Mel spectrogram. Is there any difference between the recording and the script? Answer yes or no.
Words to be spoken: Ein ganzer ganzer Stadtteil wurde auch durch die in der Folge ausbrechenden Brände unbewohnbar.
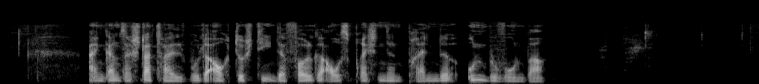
yes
